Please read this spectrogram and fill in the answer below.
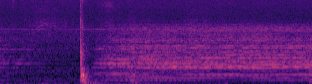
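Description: Synthesizer notes held on and sustaining steadily: a stuck note, its note-off message not getting through the cheap USB-to-MIDI adapter. About a second and a half in, a sharp hit, the loudest moment, starts new tones that also keep ringing.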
